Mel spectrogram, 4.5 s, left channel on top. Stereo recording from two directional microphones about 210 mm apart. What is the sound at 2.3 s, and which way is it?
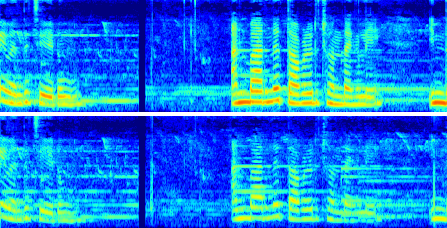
A woman's voice, 55° left (ahead or behind).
